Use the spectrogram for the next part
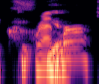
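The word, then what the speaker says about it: Kremer: Kramer.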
